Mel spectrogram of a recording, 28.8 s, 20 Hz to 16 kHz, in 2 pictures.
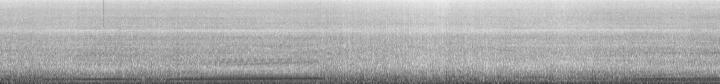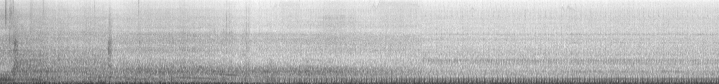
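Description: BMW R1250 GS boxer-twin engine at low riding speed, its pitch rising and falling as the throttle is opened and closed, over steady wind rumble on the microphone. A sharp click about halfway through.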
